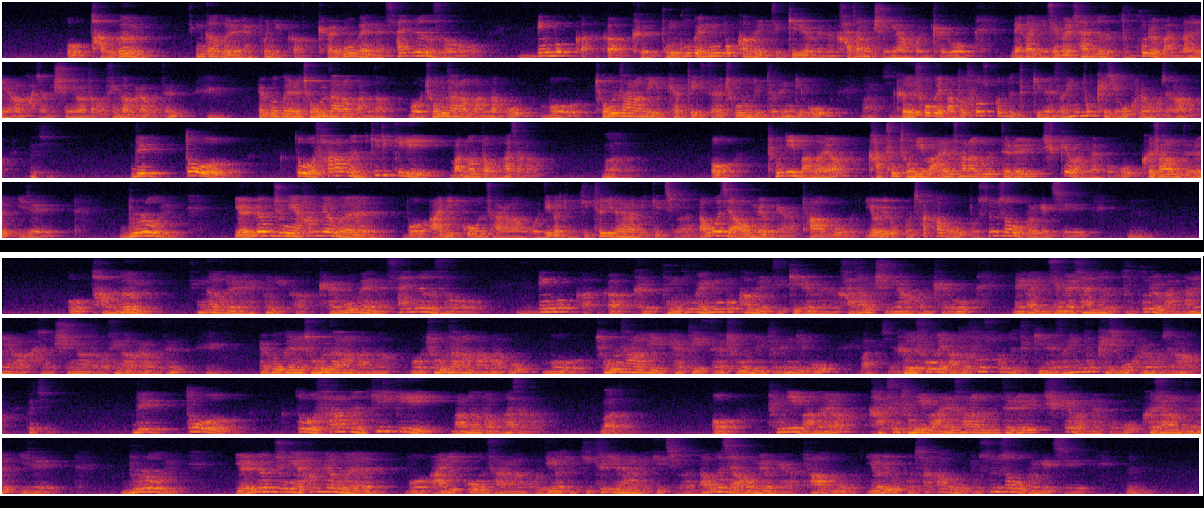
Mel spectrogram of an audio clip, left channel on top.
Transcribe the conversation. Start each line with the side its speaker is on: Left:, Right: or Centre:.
Left: 방금 생각을
Right: 음,
Left: 해보니까 결국에는
Right: 음,
Left: 살면서
Right: 음,
Left: 행복감, 그러니까 그 궁극의 행복감을 느끼려면 가장 중요한 건 결국 내가 인생을 살면서 누구를 만나느냐가 가장 중요하다고 생각을 하거든.
Right: 음.
Left: 결국에는 좋은 사람 만나고, 뭐 좋은 사람 만나고, 뭐 좋은 사람이 곁에 있어야 좋은 일도 생기고,
Right: 맞지?
Left: 그 속에 나도 소속감도 느끼면서 행복해지고 그런 거잖아.
Right: 그치?
Left: 근데 또, 또 사람은 끼리끼리 만난다고 하잖아.
Right: 맞아.
Left: 어, 돈이 많아야 같은 돈이 많은 사람들을 쉽게 만날 거고, 그 사람들은
Right: 음,
Left: 이제 물론 10명 중에 한 명은 뭐 안
Right: 음,
Left: 입고 온 사람, 어디가 좀 뒤틀린 사람이 있겠지만 나머지
Right: 음,
Left: 9명이야. 다 뭐 여유롭고 착하고 뭐 순수하고 그러겠지.
Right: 음.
